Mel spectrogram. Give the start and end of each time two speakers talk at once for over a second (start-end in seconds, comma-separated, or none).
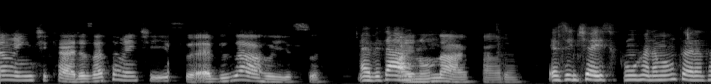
none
